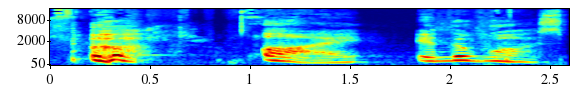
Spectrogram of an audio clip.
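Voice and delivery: very slow, stretched-out put-on British accent. Imagining her reply when mistaken for Courtney Cox, Evangeline Lilly impression, British accent. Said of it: "that's my impression of Evangeline Lilly. / Very offended and apparently with a British accent".

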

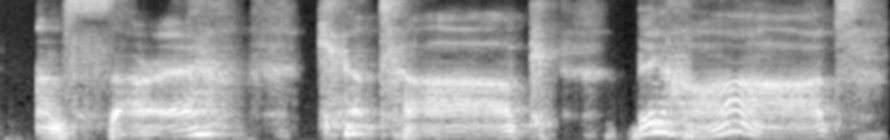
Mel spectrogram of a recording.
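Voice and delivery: very slow put-on drawl, "hot" stretched out. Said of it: "Is that a [name] impersonation? That's exactly, yes".

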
